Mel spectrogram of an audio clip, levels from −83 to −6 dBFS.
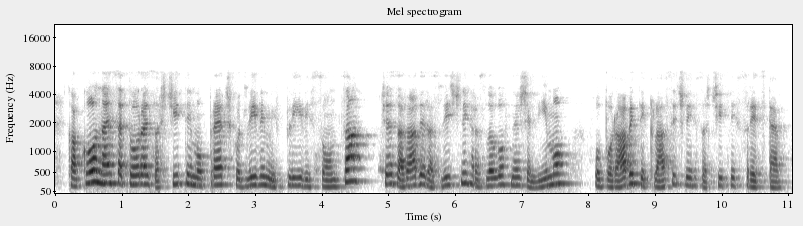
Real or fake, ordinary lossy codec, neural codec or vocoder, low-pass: real; Opus, 16 kbps; none; 7.2 kHz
